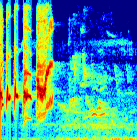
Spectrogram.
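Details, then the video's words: Oriental magpie-robin, provoked and agitated, giving its isian material: four quick loud whistled notes, the last drawn out, then fading to quiet. "Kacer sekali pancing langsung emosi bongkar isian"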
